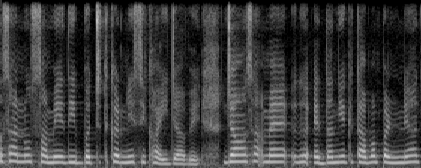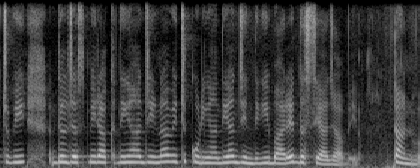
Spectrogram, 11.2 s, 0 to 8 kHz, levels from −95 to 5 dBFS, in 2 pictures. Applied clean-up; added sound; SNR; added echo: none; none; none; none.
